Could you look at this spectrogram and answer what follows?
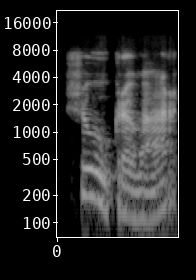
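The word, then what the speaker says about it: शुक्रवार: Guruwar, Kamis Guruwar, Jumat Syukravar. Syukrawar, ya, Syukrawar, ya, Syukrawar.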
